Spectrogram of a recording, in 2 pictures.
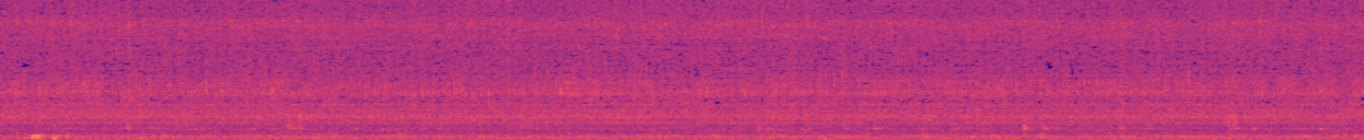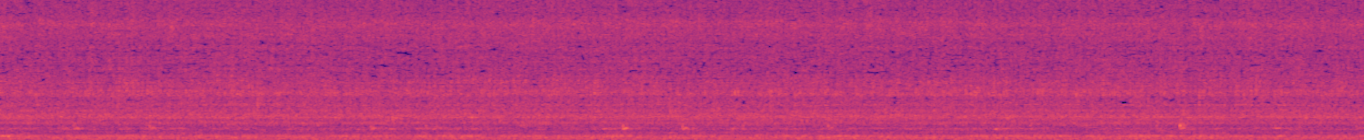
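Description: Tap water running steadily into a sink, with the faint steady hum of an electric facial cleansing brush being worked over the face.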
